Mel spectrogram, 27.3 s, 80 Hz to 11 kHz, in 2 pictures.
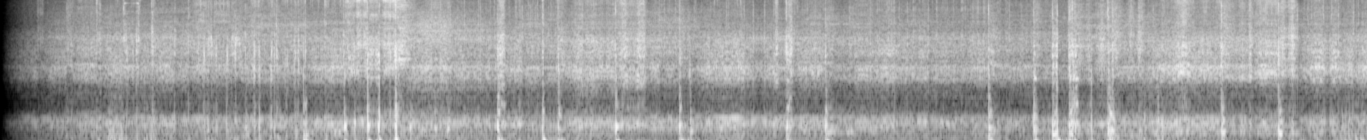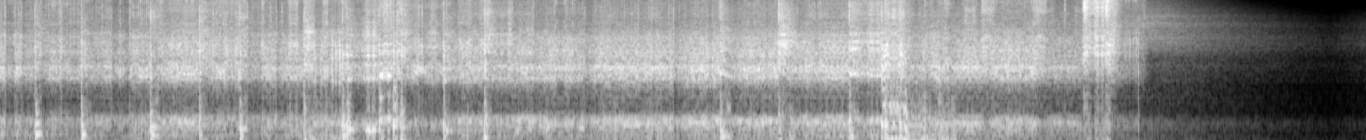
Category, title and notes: Sound effects > Objects / House appliances
Konkret Jungle 3
From a pack of samples focusing on ‘concrete’ and acousmatic technique (tape manipulation, synthetic processing of natural sounds, extension of “traditional” instruments’ timbral range via electronics). This excerpt is based upon the sounds of slowly pulling a strip of packing tape through a tape gun, with added VST processing and noise added by Unfiltered Audio's 'Silo' and 'SpecOps' plugins.
acousmatic, digital-noise, musique-concrete, objet-sonore, packing-tape, Unfiltered-Audio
